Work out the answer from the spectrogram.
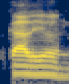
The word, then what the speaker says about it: Khallion: me you know embarrass myself how do you pronounce your name cion cion cion okay okay okay okay so that is like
